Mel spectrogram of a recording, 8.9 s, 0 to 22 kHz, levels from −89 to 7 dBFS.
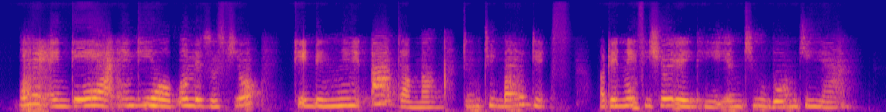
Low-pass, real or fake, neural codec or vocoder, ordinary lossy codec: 19.8 kHz; fake; codec, 44.1 kHz, 0.9 kbps, DAC; none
